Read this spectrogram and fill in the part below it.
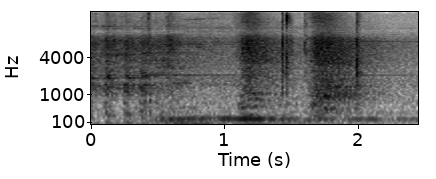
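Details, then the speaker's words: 2007 Chevrolet Caprice 6-cylinder after a cylinder 6 misfire code (P0300/P0306) repair and air intake reinstalled: cranks, catches quickly and settles into a steady, even idle with no stumble or miss. "now we start the engine lets see start so guys engine is now ok"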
